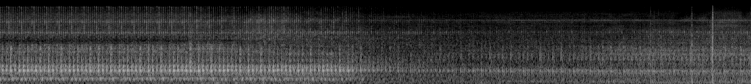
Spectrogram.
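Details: 2016 Honda Pilot III J30A9 V6, cold start, mic on hanger probe; strong fast tapping about four per second over idle, softening, gone after 2-3 minutes, returns after 3-4 hours off; failed timing belt tensioner knock.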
